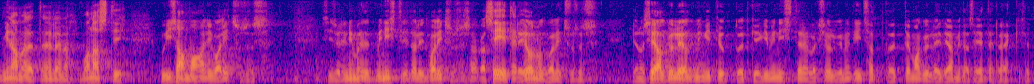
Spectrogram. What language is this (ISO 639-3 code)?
est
